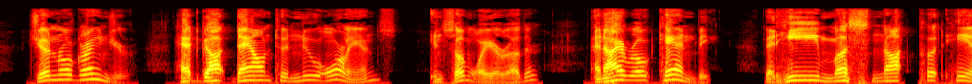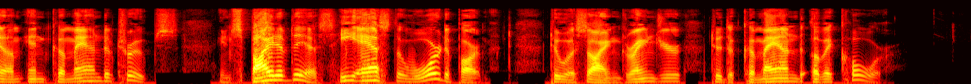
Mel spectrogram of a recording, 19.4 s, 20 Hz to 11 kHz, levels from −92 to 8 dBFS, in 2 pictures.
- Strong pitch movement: Yes, wide, 7.6 semitones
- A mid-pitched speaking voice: Yes, medium, 145 Hz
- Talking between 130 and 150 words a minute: Yes, average, 140 wpm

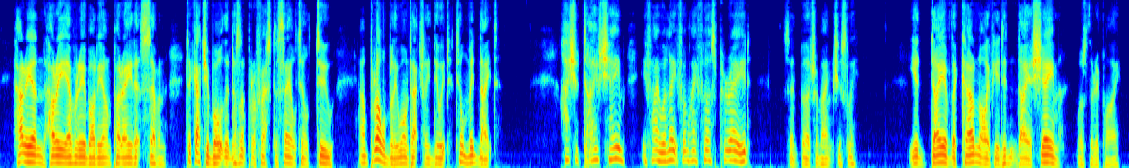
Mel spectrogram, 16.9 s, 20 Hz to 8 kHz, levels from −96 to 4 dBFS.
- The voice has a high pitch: No, low, 115 Hz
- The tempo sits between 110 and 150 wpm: No, average, 200 wpm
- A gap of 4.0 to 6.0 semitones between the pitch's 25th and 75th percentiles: Yes, average, 4.5 semitones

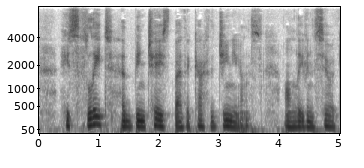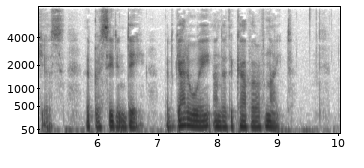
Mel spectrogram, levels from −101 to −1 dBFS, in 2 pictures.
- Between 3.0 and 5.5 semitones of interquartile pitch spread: No, narrow, 2.4 semitones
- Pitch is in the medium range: No, very low, 95 Hz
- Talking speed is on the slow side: Yes, slow, 130 wpm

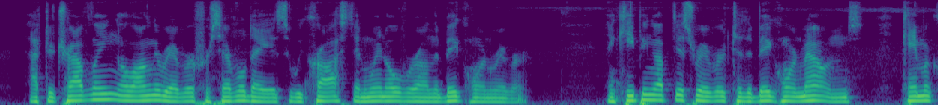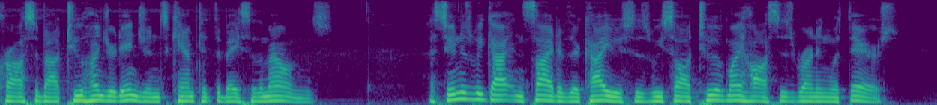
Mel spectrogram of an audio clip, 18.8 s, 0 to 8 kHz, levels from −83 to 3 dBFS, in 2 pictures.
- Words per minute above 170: Yes, average, 190 wpm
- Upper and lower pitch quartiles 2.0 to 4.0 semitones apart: Yes, average, 2.9 semitones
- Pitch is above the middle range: No, low, 125 Hz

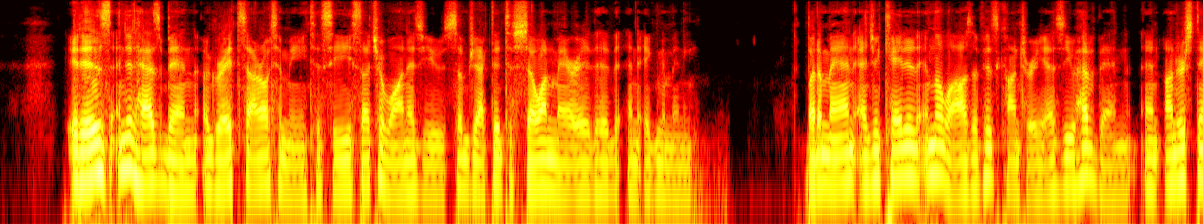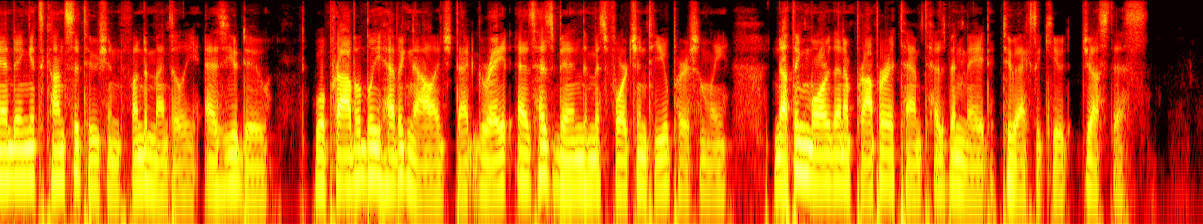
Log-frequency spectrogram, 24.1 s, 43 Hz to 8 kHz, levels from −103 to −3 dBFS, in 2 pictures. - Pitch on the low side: Yes, low, 100 Hz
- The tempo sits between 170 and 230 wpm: Yes, average, 180 wpm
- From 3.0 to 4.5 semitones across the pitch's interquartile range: Yes, average, 3.5 semitones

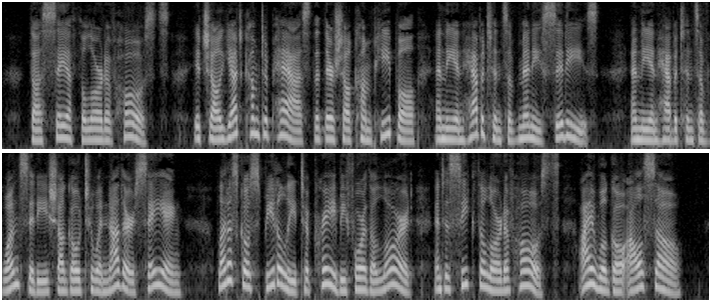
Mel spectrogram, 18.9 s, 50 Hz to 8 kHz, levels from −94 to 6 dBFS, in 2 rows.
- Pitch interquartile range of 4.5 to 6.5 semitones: Yes, average, 5.0 semitones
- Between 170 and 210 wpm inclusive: Yes, average, 180 wpm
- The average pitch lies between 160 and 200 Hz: Yes, medium, 185 Hz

